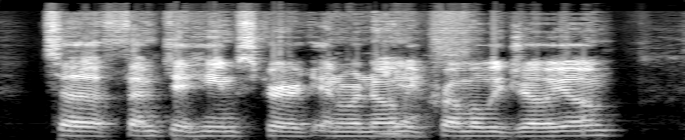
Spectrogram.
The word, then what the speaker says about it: Kromowidjojo: So she's like sort of been the spiritual successor to Femke Heemskerk and Ranomi Kromowidjojo. Like, perfect pronunciation of that last name.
